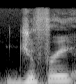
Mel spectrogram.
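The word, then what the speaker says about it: Giuffre: court with his accuser this virginia jeffrey pronounced jufree i guess for the sake of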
